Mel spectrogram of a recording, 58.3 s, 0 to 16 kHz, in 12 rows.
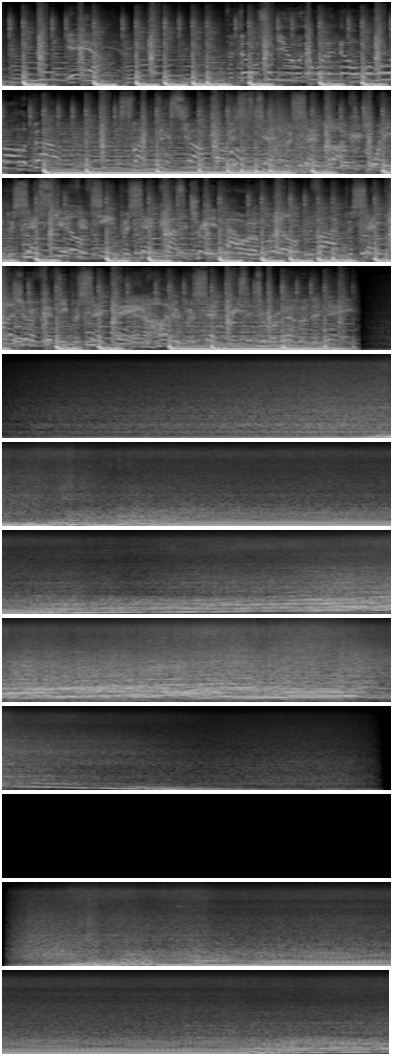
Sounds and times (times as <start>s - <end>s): Medium engine (mid frequency): 4.0s - 11.9s, 16.7s - 43.6s, 48.7s - 58.3s
Car: 19.1s - 43.6s, 48.7s - 58.3s
Accelerating, revving, vroom: 23.8s - 27.5s, 29.0s - 41.1s, 48.9s - 53.3s, 55.8s - 58.3s.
